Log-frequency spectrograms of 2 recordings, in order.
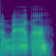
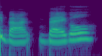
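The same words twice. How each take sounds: First: "a bagel" with a long ay, bay-gel; "a bagel" said the American way, long ay. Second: "bagel" with a short flat a, bah-gel; "bagel" said the Canadian way, short a. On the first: Retold or imitated. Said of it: "like, American". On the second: Shown as a demonstration. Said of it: "I say bagel".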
